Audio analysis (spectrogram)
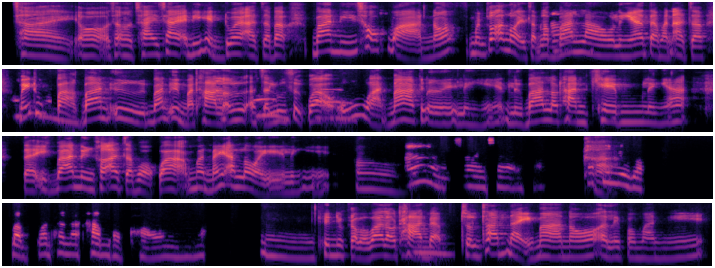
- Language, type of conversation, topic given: Thai, unstructured, คุณมีเคล็ดลับอะไรในการทำอาหารให้อร่อยขึ้นบ้างไหม?
- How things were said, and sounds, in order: tapping; static; distorted speech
